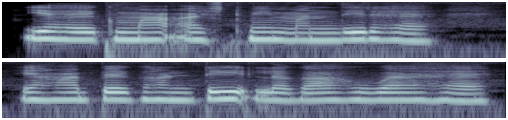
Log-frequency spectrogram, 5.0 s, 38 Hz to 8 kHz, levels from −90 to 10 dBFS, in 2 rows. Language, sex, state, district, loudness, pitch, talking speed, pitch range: Hindi, female, Jharkhand, Palamu, -17 LUFS, 220 Hz, 140 wpm, 215-225 Hz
